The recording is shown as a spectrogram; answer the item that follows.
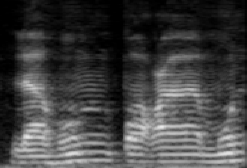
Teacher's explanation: طا کو پر یعنی موٹا پڑھا جائے گا، طا موٹے حروف میں سے آتا ہے۔ عین کا مخرج صحیح ادا کیا جائے گا، اکثر لوگ اس کو پڑھ دیتے ہیں تعامن، تعامن نہیں ہے بلکہ طعامن ہے۔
